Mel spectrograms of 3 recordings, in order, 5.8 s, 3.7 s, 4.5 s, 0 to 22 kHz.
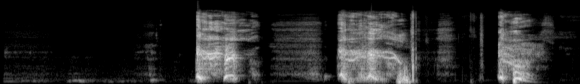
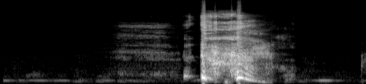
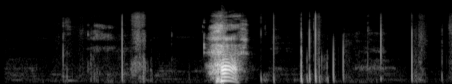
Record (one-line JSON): {"three_cough_length": "5.8 s", "three_cough_amplitude": 31735, "three_cough_signal_mean_std_ratio": 0.4, "cough_length": "3.7 s", "cough_amplitude": 32768, "cough_signal_mean_std_ratio": 0.29, "exhalation_length": "4.5 s", "exhalation_amplitude": 32768, "exhalation_signal_mean_std_ratio": 0.19, "survey_phase": "beta (2021-08-13 to 2022-03-07)", "age": "45-64", "gender": "Male", "wearing_mask": "No", "symptom_cough_any": true, "symptom_fatigue": true, "symptom_fever_high_temperature": true, "smoker_status": "Current smoker (1 to 10 cigarettes per day)", "respiratory_condition_asthma": false, "respiratory_condition_other": false, "recruitment_source": "Test and Trace", "submission_delay": "2 days", "covid_test_result": "Positive", "covid_test_method": "RT-qPCR", "covid_ct_value": 25.2, "covid_ct_gene": "ORF1ab gene"}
